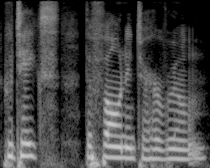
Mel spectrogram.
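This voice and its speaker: A woman's voice: fairly low pitch, normal speed, creaky, dry recording. Dry, close woman storyteller in her thirties. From United States. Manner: animated, shifts into present-tense story narration with quoted voices. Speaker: storyteller guest. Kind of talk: casual chat, then personal storytelling.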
